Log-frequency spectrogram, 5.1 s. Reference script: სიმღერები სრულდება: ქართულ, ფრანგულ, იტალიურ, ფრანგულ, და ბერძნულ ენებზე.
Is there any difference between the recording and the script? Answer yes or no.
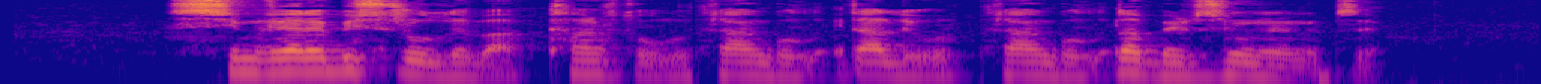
no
